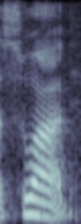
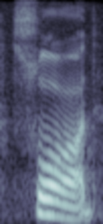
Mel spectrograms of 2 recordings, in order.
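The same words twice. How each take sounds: First: स्वाद said thin, with a clear sw glide and no heavy vowel; wrong swaad. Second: स्वाद said full-mouthed as a rounded, heavy sod with no w glide; heavy saad. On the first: Teacher imitating how people misread the letter, thin swaad. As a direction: mimic the common mistake, स्वाद as sw-aad. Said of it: "लोग जो पढ़ते हैं". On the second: Teacher giving students the correct heavy saad. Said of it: "आवाज़ को भर के पढ़ना है". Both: Shown as a demonstration.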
